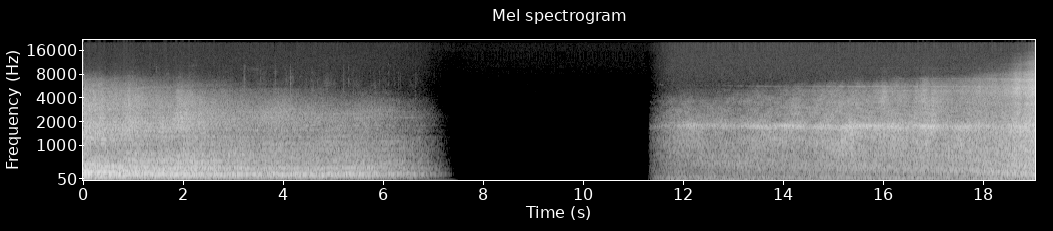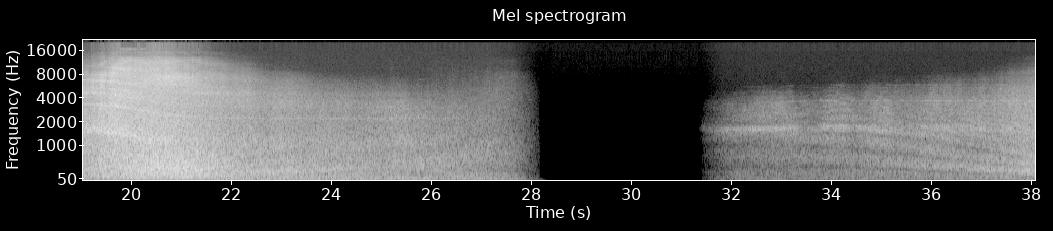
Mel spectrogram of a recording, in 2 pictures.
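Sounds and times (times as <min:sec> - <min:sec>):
jet aircraft flying past: 0:00.0 - 0:07.0, 0:11.6 - 0:27.9, 0:31.8 - 0:38.0.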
